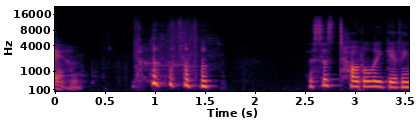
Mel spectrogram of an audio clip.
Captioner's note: laughs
